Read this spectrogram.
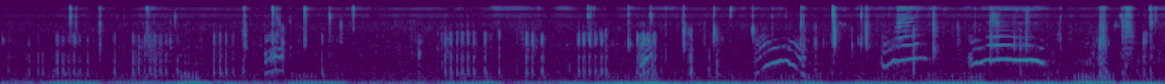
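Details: Two-week-old Bengal kittens from a litter: a steady deep purring rumble runs throughout, broken by soft handling noises. Near the end come three short rising-falling mews about one second apart.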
